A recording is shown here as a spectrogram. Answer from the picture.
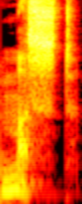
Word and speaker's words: must: And it's the word must that finishes in a T, right? Must. So if we say, I must go, nobody speaks like that, right? I must go. It's very, very strange. That T sound drops and disappears. So it's actually, I must go. There is no T.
